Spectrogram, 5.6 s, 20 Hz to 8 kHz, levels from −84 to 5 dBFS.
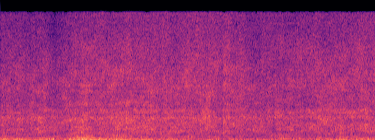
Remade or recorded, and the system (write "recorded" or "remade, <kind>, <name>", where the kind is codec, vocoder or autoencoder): remade, codec, SNAC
